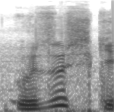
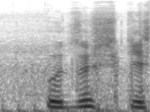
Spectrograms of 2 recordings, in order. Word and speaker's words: 笛吹: a 8 ですね笛吹くと書いて渦式って読むんだと思います多分ですけどね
